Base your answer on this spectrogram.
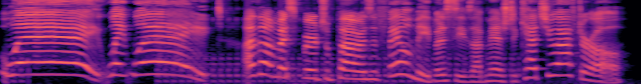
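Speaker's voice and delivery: eager, high excited voice, "wait" drawn out. A man skids to a halt in front of the listener, having caught them; excited voice. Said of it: "I'm giving him that excited voice".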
